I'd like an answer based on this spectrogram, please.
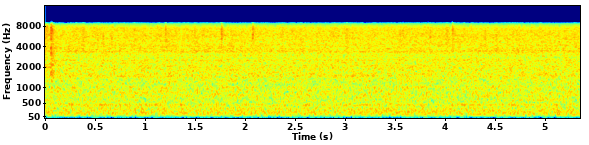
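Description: Steady rushing noise of air on an Airbus A321 flight deck in flight on approach: slipstream and air-conditioning hiss, with a faint steady hum and a few light ticks.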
